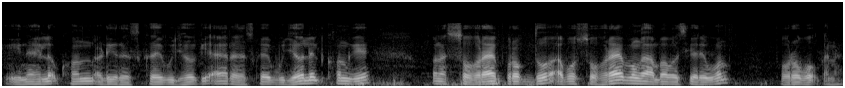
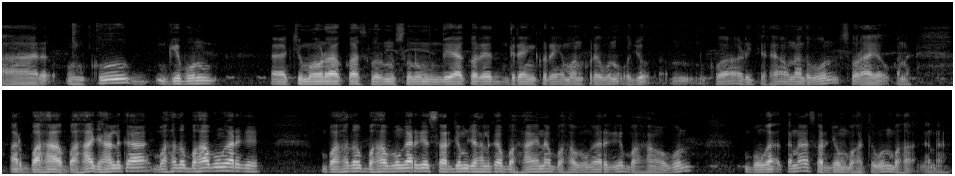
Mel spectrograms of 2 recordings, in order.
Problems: none marked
